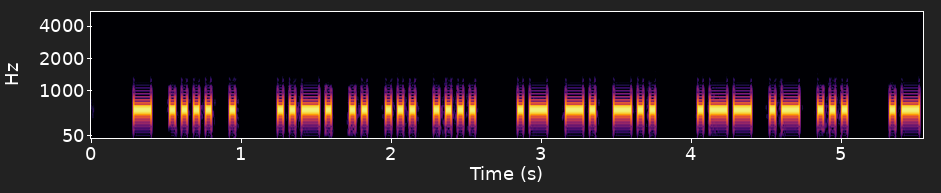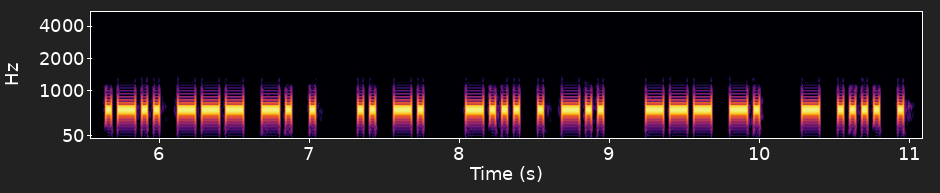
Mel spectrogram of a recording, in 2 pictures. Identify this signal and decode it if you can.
Morse code, heard as a keyed tone, about 30 wpm, 600 Hz. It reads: THE FISH AND WAS ALONE IN BED ON THE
